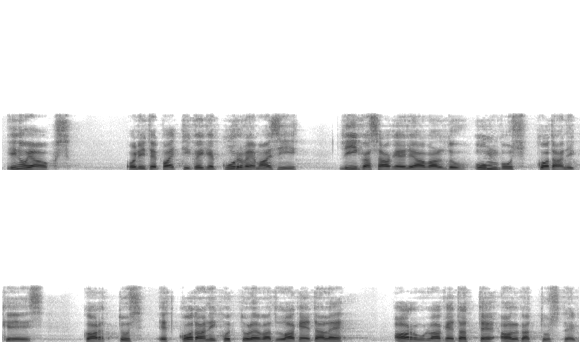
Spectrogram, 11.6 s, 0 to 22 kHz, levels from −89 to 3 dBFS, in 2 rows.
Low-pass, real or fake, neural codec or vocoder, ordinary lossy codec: 7.2 kHz; fake; autoencoder, 48 kHz, 32 numbers a frame, DAC-VAE, trained on Japanese speech; none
